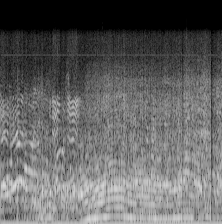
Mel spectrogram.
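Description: Trials motorcycle engine revving: its note climbs over about a second, peaks, then holds steady at the higher pitch. Onlookers talk over the first part.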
